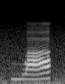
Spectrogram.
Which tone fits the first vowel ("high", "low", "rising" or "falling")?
rising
